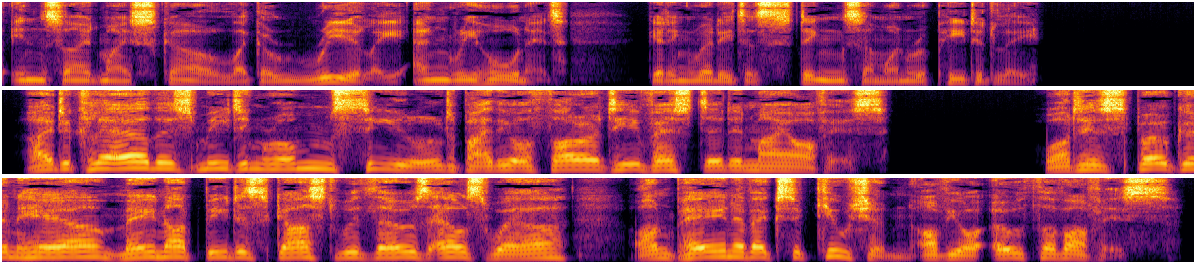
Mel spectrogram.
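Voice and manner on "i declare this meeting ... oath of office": put-on high, loud ceremonial old gent; formal old auditor. A narrator's reading. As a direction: pronounce the seal with cold authority. Senior auditor figure.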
